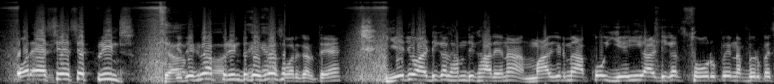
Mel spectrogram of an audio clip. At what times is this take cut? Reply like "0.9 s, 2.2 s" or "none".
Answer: 2.9 s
